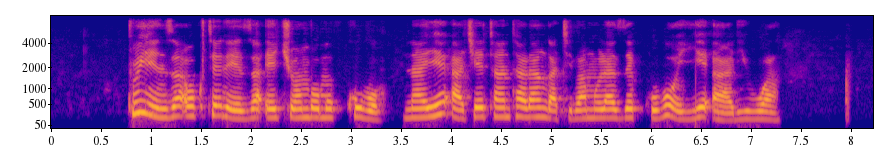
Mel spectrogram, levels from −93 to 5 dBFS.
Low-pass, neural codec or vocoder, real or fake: 7.2 kHz; autoencoder, 48 kHz, 128 numbers a frame, DAC-VAE, trained on Japanese speech; fake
